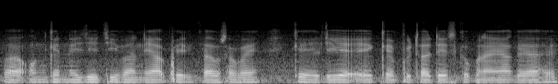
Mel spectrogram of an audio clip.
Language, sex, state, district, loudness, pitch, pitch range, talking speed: Hindi, male, Chhattisgarh, Raipur, -17 LUFS, 105 Hz, 105-110 Hz, 180 wpm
